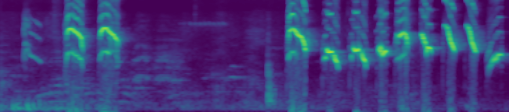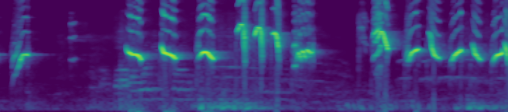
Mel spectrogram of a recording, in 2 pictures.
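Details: Lively greater green leafbird song used to provoke other leafbirds still learning to sing: loud bursts of quick, varied whistles and chirps, each phrase a fast run of up-and-down notes, separated by short silences.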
